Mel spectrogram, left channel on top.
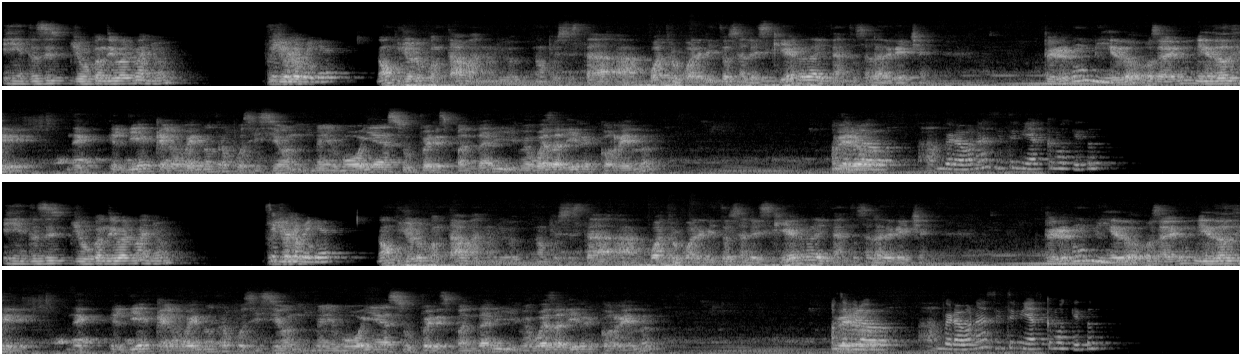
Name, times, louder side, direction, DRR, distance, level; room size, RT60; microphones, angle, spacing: voice 1, 0.0-1.7 2.6-3.0 3.7-9.2 10.4-12.7 13.0-18.9 20.7-21.1 21.5-21.7, equal, 60° left, -4 dB, 1.3 m, -24 dB
voice 2, 2.6-3.3 7.0-7.2 20.7-21.3 21.7-23.3, right 2 dB, 50° right, 5 dB, 0.4 m, -25 dB
sound 1, 3.8-22.8, equal, 15° right, 0.7 m, -34 dB
5.8 x 2.1 x 2.7 m, 0.68 s
head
